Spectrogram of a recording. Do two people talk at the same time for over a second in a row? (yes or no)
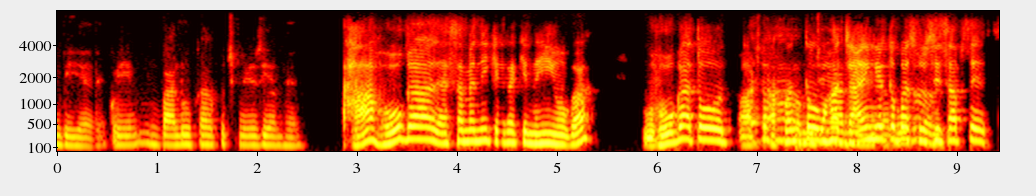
yes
